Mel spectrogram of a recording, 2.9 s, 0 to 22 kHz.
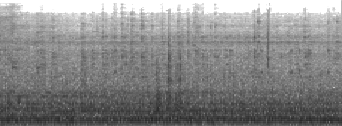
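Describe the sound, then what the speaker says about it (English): Kubota KX71-3 mini excavator working on a farm, its dozer blade pushing soil back into a hole; a steady, close, low diesel drone with faint mechanical clatter runs without a break. "now I'll just take the dozer blade and push that back in"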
